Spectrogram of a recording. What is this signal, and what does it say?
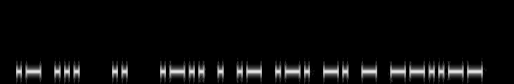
Morse code, heard as a keyed tone, about 25 wpm, 600 Hz. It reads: AS I LEARNT,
